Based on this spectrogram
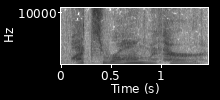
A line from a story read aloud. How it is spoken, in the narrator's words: She heard them whispering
